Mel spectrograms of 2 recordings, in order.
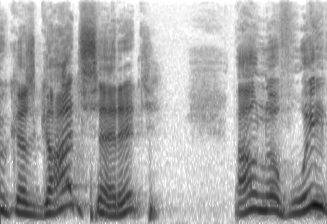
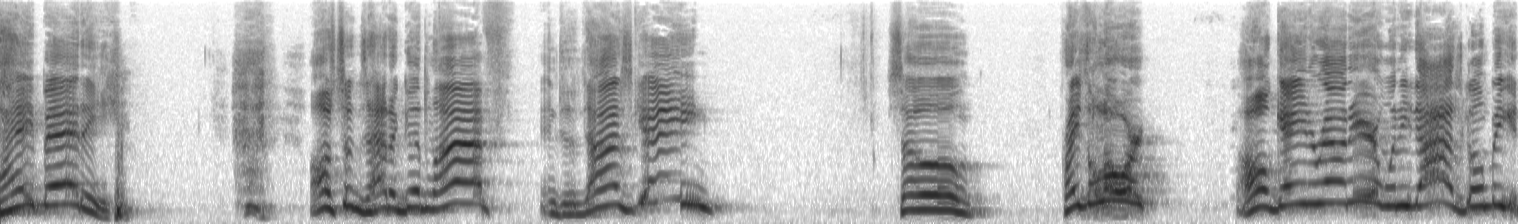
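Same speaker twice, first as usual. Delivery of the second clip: hammed-up good-news phone call about a death; mock cheerful caller; 6 semitones higher than usual. Caller telling his wife Betty he may die, mock cheerful. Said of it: "nobody talks like that".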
